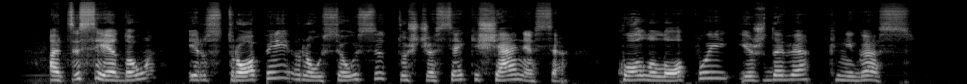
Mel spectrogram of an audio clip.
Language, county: Lithuanian, Vilnius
